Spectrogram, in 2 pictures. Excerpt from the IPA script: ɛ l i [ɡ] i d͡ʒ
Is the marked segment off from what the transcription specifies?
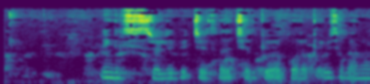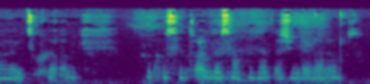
yes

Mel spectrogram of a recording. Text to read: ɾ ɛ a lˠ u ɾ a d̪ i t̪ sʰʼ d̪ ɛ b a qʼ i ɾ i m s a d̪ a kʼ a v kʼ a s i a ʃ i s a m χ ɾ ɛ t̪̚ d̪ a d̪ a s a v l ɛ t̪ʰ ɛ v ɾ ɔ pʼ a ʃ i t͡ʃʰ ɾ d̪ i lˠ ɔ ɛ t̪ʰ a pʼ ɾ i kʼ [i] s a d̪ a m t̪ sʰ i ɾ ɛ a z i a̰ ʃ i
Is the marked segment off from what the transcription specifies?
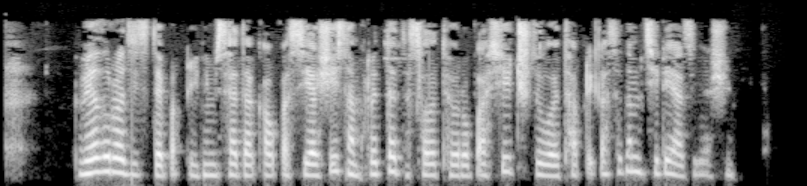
yes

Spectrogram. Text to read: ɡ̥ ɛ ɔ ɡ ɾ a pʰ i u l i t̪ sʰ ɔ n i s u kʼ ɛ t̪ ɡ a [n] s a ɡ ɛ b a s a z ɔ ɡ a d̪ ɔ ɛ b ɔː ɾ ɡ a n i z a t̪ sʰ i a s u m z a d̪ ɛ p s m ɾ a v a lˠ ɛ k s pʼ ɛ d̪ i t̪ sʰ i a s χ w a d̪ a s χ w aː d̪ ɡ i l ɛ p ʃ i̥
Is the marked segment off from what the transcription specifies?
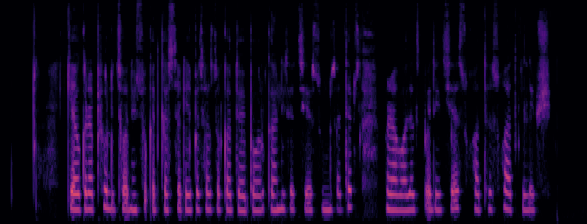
yes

